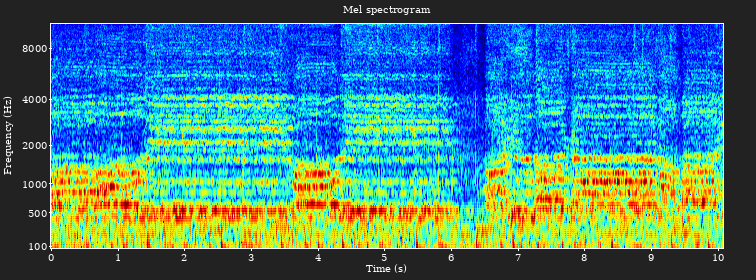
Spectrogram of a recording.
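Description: Virtual choir of mixed men's and women's voices singing together in long held chords, moving to a new chord every few seconds with brief breaths between phrases.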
